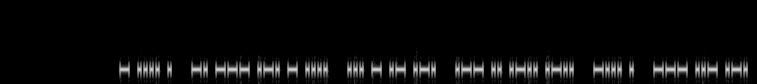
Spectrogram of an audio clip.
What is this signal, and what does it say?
Morse code, heard as a keyed tone, about 40 wpm, 700 Hz. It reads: THE NORTH STAR WILL BE OUR
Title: Sentences from Top 1000 Words - Review Part 3 - 40wpm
